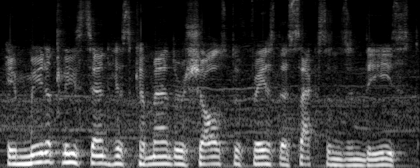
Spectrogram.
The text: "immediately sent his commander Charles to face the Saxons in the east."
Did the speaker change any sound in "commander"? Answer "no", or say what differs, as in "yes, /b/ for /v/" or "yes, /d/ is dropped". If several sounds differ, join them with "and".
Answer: no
